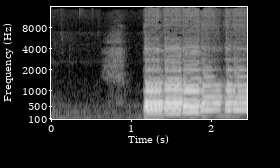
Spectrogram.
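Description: Solo bassoon, unaccompanied, entering suddenly about a second in with a short low pickup note and then a run of quick, detached notes: the opening measures read through plainly, without added accents or style.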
